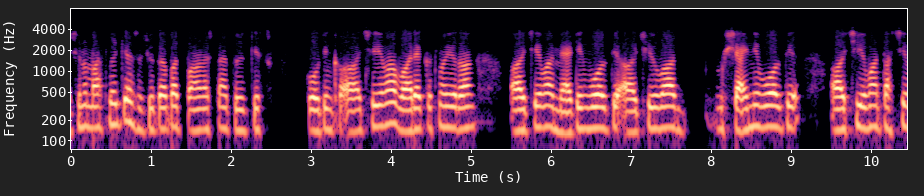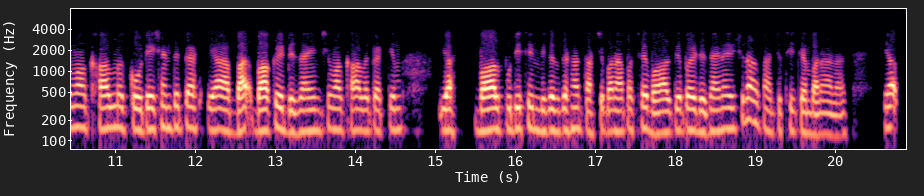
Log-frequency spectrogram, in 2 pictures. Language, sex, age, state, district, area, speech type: Kashmiri, male, 60+, Jammu and Kashmir, Srinagar, urban, conversation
